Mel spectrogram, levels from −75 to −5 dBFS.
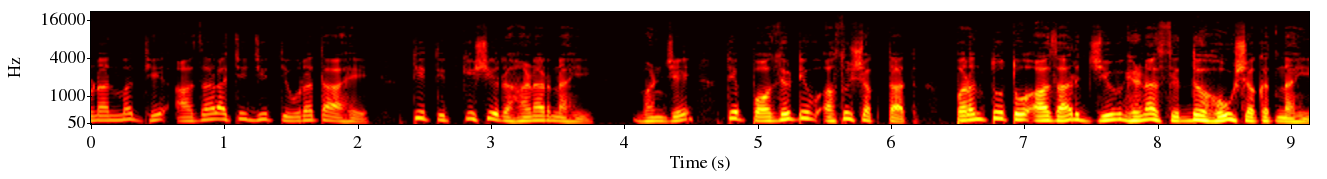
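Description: From 2.79 to 5.97 s the whole speech clip swells steadily, the voice and the background noise floor rising together by about 6 dB, and from 6.49 to 9.09 s it climbs again by about 5 dB. This is automatic gain rising: the gain control judged the input too quiet and pushed its gain up over roughly three seconds each time, so the room sound lifts in step with the speaker.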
